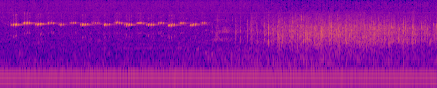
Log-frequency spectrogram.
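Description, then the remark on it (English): An old bullfrog croaks in a quick, steady series of short repeated calls for a few seconds as it gets cool, then stops, leaving a dense, hissing chorus of night insects in the background. “And we got the old bullfrog. He just lays around in the shade, and every now and then, when it gets cool enough, you'll hear him work out.”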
